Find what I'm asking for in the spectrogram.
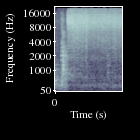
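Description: Garlic hitting hot olive oil in a wok erupts into a loud, close sizzle that holds steady for a second after a brief stir.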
